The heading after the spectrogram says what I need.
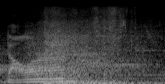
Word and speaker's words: Dalaran: It's not Dalaran, it's Dalaran.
